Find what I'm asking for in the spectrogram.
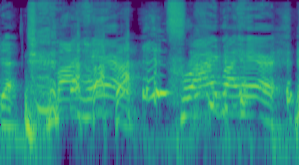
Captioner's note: laughing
